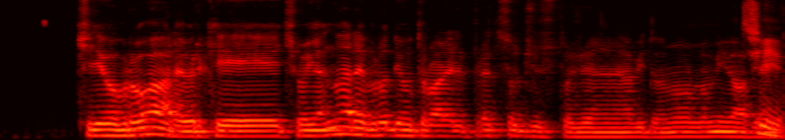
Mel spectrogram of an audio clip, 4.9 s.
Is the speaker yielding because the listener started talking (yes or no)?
yes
